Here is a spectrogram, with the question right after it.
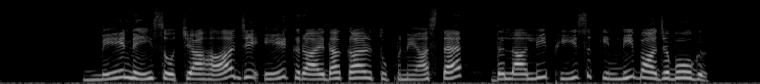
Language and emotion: Dogri, surprised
